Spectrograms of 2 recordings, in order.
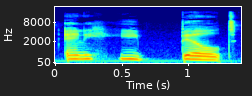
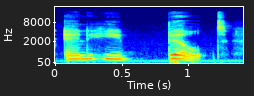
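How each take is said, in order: Both takes have the same delivery.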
